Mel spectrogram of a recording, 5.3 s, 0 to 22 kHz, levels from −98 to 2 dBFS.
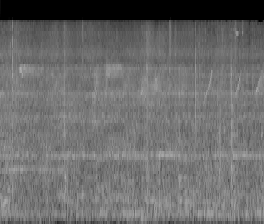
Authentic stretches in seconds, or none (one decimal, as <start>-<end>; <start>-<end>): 0.0-0.7; 3.9-5.3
